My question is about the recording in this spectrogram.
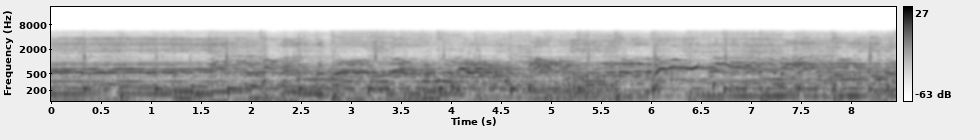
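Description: Southern gospel male vocal quartet singing in harmony to a live band of electric guitar, drums and piano, with a steady beat.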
